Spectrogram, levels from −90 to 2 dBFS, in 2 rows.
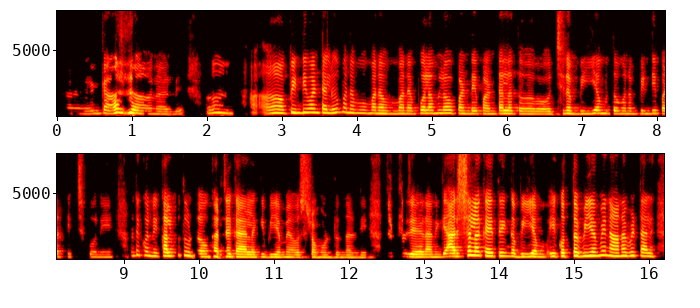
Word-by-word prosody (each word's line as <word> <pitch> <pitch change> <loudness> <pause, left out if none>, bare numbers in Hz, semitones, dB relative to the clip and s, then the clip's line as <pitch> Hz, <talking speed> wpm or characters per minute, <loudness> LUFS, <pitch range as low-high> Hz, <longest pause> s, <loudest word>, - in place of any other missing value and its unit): ఆ! - - -17 0.3
ఇంకా 225 +2 -5
అవును 280 -2 +5
అవునండి. 190 -1 -11 0.4
ఆ! 265 - -5 0.7
ఆహ్, 255 +1 +1
పిండి 285 0 +2
వంటలు 280 -2 0
మనము 275 -5 -5
మనం 225 -1 -1 0.2
మన 220 -1 -3
పొలంలో 240 0 -1
పండే 215 -1 -3
పంటలతో 215 +1 -2 0.3
వచ్చిన 190 +4 -6 0.2
బియ్యంతో 220 +1 -4
మనం 205 -1 -7
పిండి 220 +1 -7
పట్టించుకొని 200 -2 -11 0.3
అంటే 280 +4 -8
కొన్ని 270 -4 -2
కలుపుతు 265 +4 +3
ఉంటాం 220 -5 -2
కర్జకాయలకి 200 -3 +2
బియ్యమే 185 0 -3
అవసరం 180 0 -6
ఉంటుందండి. 170 -1 -9 0.3
జుట్లు 230 - -14
చేయడానికి, 195 +1 +1
అరిశాలకైతే 265 +1 +6
ఇంక 235 0 0
బియ్యం 215 -1 +2 0.2
ఈ - - -1
కొత్త 250 +1 +2
బియ్యమే 280 +4 +4
నానబెట్టాలి. 265 -2 +2
220 Hz, 135 wpm, -23 LUFS, 200-260 Hz, 0.7 s, అరిశాలకైతే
